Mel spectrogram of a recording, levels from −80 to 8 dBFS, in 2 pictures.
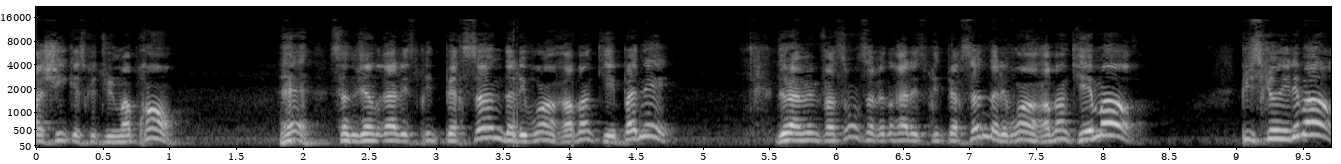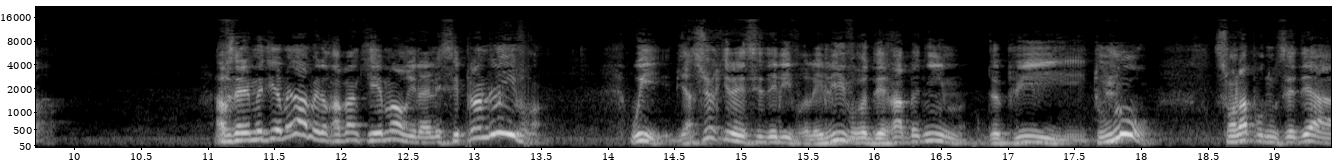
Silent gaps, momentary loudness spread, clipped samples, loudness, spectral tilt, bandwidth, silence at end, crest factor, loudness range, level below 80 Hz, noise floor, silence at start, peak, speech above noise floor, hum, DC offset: none; 10 LU; under 0.1%; -19 LUFS; -5.5 dB/octave; 15.5 kHz; 0 s; 18 dB; 3 LU; -62 dBFS; -56 dBFS; 0 s; -2 dBFS; 37 dB; none; under 0.1%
